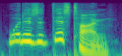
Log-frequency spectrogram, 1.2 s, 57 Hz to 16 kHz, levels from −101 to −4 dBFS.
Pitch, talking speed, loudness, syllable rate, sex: 185 Hz, 245 wpm, -15 LUFS, 4.7 syllables/s, male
